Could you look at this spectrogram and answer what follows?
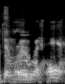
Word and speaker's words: Terre Haute: Is it hot, Eric, or is it Hope? It's Hope. It's Terre Haute.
